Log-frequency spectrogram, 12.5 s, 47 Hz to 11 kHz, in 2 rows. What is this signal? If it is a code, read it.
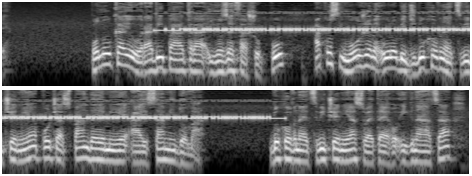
RTTY (75 baud, 170 Hz shift), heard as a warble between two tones, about 1850 Hz centre, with speech in Slovak. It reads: DUKE CLIMBED ON STAGE TO TAKE THE CHALLENGE, AND EMERGED VICTORIOUS.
